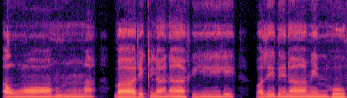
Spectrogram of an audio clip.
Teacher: اللہم میں اللہ کا نام موٹا پڑا جائے گا، ہما میم مشدد آ رہا ہے، ایک الف کی مقدار غنہ کریں گے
